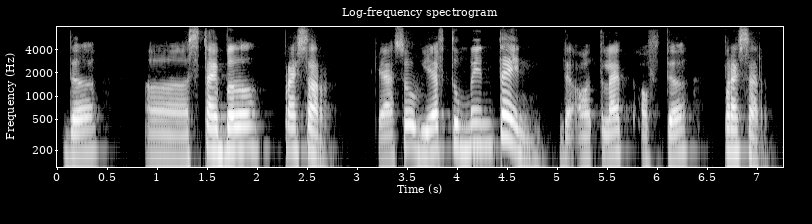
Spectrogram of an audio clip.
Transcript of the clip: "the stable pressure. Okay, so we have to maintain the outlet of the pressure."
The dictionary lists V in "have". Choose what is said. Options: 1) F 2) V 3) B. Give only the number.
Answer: 1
